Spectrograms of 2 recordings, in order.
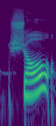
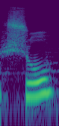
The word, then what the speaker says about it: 熟: So there are 2 pronunciations for 熟. Okay. 熟 or 熟. Okay. Both correct.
